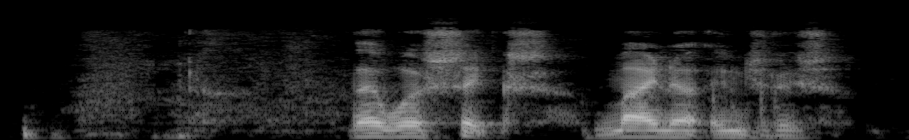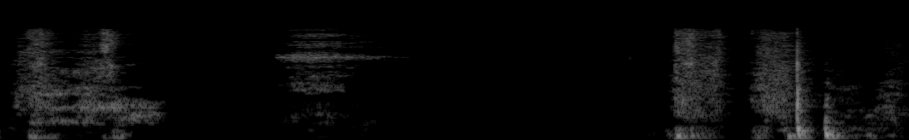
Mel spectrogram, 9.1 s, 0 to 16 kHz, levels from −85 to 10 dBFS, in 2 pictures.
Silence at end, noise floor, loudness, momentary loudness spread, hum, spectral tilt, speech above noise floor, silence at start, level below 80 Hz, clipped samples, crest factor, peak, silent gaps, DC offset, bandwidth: 0.35 s; -87 dBFS; -24 LUFS; 26 LU; none; -4 dB/octave; 64 dB; 0.1 s; -54 dBFS; under 0.1%; 24 dB; -4 dBFS; none; under 0.1%; 8.8 kHz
